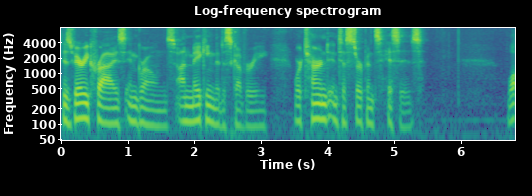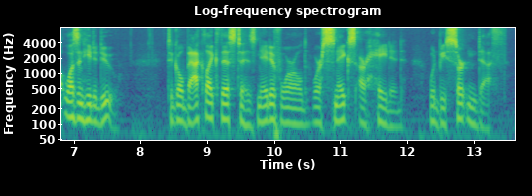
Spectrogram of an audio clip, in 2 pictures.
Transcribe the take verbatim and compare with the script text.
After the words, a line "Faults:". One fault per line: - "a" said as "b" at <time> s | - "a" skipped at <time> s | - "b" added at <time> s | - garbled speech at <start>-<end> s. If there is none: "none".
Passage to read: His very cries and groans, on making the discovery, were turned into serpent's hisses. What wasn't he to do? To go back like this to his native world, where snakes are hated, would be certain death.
His very cries and groans, on making the discovery, were turned into serpent's hisses. What wasn't he to do? To go back like this to his native world, where snakes are hated, would be certain death.
Faults:
none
